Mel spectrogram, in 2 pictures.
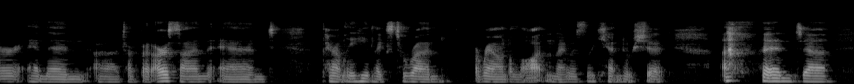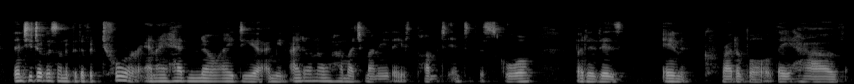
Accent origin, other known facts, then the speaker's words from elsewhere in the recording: Canada; moved away as an adult; now in Germany; I'm from Canada.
